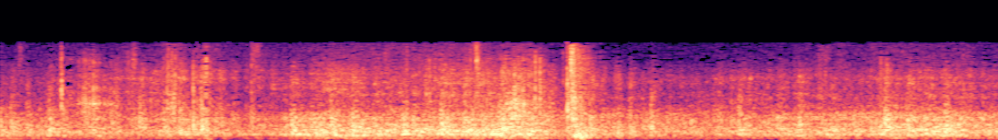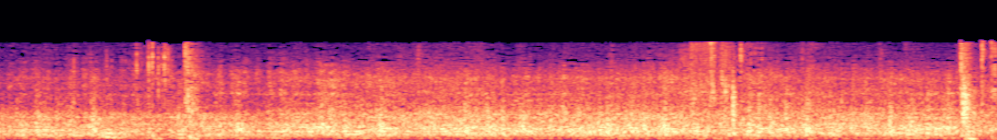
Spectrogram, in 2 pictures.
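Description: A train carriage rolls steadily along the rails, a continuous broad rumble with occasional sharp clacks breaking through every few seconds. No one speaks.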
